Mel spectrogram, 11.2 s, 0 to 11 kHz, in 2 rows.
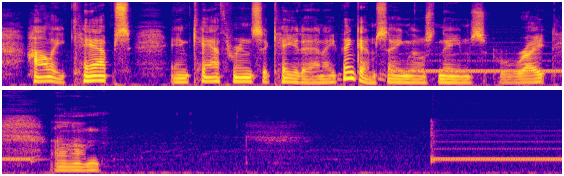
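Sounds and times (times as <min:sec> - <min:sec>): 
quiet noise: 0:00.0 - 0:11.1
speech: 0:00.3 - 0:06.7
telephone ring tone heard through a phone line: 0:04.0 - 0:06.1, 0:09.9 - 0:11.1.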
